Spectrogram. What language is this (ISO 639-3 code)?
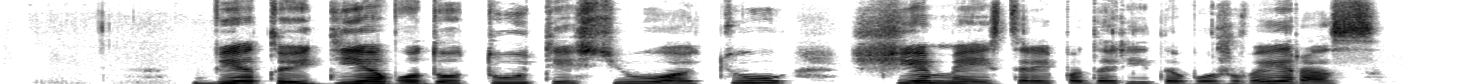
lit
